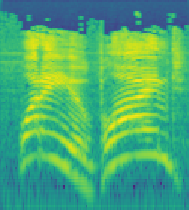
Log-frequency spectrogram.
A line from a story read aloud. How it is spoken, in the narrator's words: Roy Chernov bellowed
